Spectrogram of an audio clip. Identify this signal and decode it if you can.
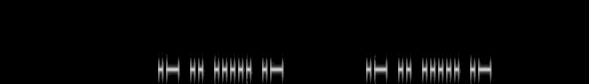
Morse code, heard as a keyed tone, about 30 wpm, 700 Hz. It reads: AI5A AI5A
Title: USA Call Signs - 4 Characters - Repeated 2x - 30wpm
